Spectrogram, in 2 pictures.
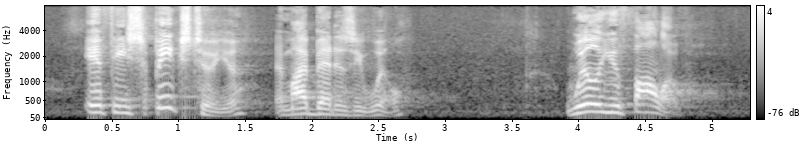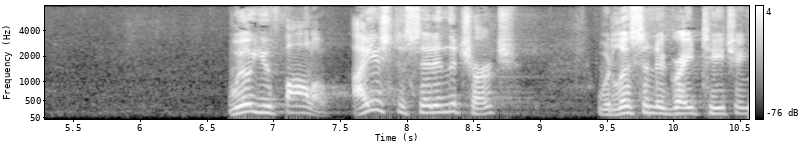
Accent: Texas, United States; now in New Jersey, United States; Now, I can relate to that because I'm from Southeast Texas. I know what thorns are all about. We used to call them goat heads.

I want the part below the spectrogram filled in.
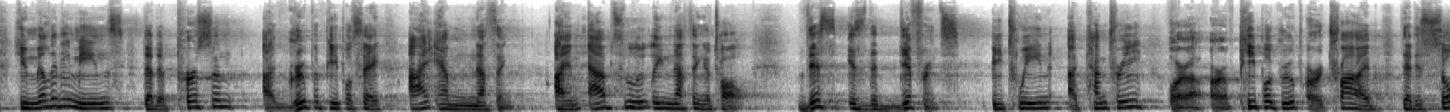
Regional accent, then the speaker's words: Regina, Saskatchewan, Canada; now in New York, United States; I grew up in Regina, as I say, in Saskatchewan, up in Canada.

